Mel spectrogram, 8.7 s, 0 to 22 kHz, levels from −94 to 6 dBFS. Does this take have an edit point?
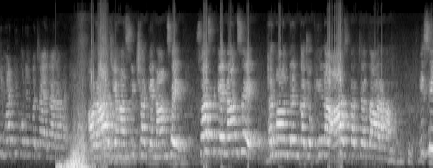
yes; 1 cut; at 1.6 s

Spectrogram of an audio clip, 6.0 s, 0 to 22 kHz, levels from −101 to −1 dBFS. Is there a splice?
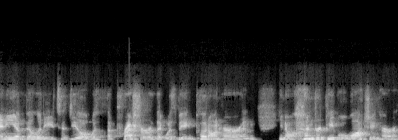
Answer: no; 0 cuts

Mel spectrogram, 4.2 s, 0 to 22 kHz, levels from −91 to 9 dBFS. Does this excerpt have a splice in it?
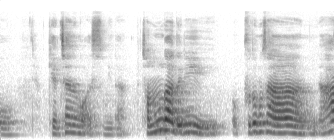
no; 0 cuts

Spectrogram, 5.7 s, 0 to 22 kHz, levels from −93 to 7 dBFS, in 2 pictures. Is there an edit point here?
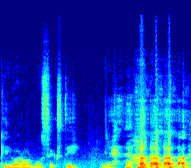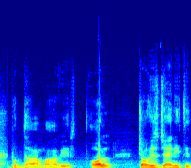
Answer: yes; 1 cut; at 3.0 s

